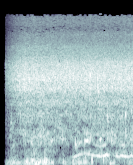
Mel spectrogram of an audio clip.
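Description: Shallow lake water pouring steadily over a low concrete causeway, a continuous rushing.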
